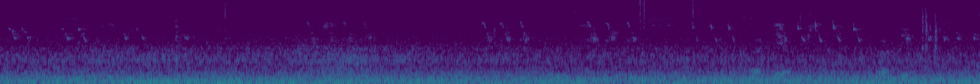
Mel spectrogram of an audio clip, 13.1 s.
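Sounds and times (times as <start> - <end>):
low outdoor rumble: 0.0 - 13.0
small bird chirping: 6.4 - 13.0.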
